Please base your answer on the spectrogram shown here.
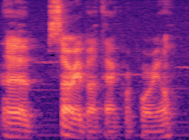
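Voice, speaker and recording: As a player in a tabletop roleplay game, a man chats casually and describes what his character does. He has a low, steady, slightly bright voice and talks a little fast, with faint music in the background.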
